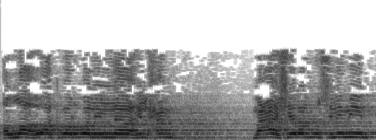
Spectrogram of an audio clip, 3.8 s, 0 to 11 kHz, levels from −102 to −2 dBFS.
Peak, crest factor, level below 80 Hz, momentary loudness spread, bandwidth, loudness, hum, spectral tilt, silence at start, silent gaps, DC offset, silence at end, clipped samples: -2 dBFS; 14 dB; -56 dBFS; 14 LU; 7.4 kHz; -14 LUFS; none; -3 dB/octave; 0 s; none; under 0.1%; 0 s; under 0.1%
